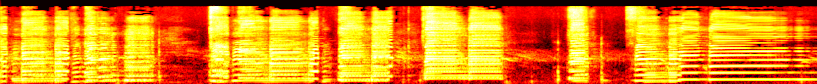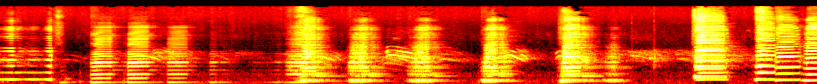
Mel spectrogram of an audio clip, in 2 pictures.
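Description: Pianica (keyboard melodica) played by mouth: a fast run of reedy notes at first, one long held note about seven seconds in, then short, detached notes with small gaps between them.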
